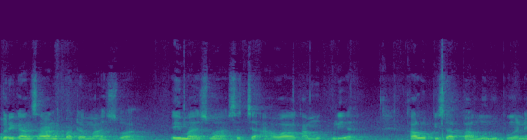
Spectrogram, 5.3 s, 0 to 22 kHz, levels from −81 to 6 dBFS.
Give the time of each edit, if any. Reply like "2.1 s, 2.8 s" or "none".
none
